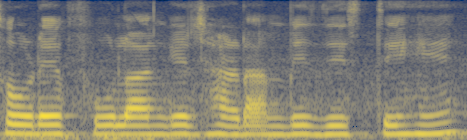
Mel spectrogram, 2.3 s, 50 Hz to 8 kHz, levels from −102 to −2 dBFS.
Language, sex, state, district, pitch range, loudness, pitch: Hindi, female, Telangana, Hyderabad, 180-190 Hz, -16 LUFS, 185 Hz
